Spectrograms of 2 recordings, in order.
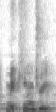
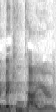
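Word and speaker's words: MacIntyre: Junto com a Margaret McKendry. É assim que se pronuncia também o nome dela? Não sei. É McIntyre.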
